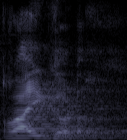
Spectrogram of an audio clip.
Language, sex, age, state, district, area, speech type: Marathi, male, 18-30, Maharashtra, Osmanabad, rural, spontaneous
